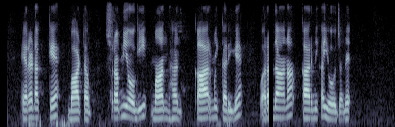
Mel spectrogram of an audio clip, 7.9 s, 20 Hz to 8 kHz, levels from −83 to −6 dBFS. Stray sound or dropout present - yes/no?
yes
